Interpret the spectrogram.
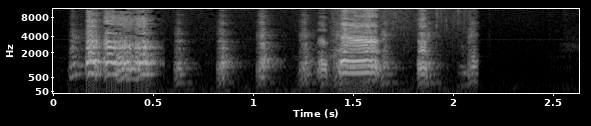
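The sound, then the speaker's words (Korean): A chicken clucks in a quick, uneven burst of about eight squawky calls, a couple drawn out longer, then it falls silent. “2박 3일 쉬지 않고 등반했을 때 민가에 가서 양을 구하고 닭도 잡았어.”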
